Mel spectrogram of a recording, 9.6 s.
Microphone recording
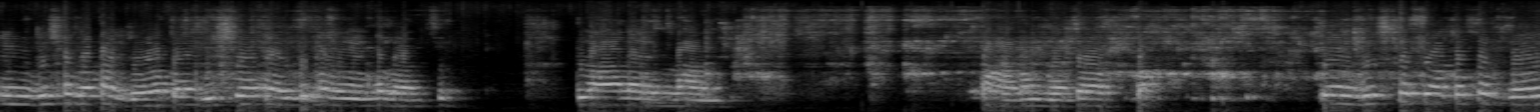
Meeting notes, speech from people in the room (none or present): none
